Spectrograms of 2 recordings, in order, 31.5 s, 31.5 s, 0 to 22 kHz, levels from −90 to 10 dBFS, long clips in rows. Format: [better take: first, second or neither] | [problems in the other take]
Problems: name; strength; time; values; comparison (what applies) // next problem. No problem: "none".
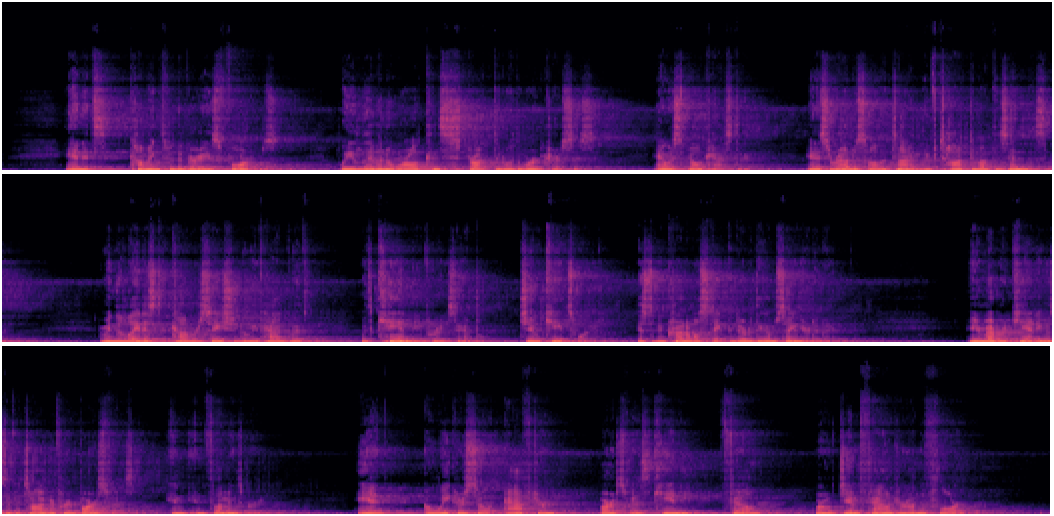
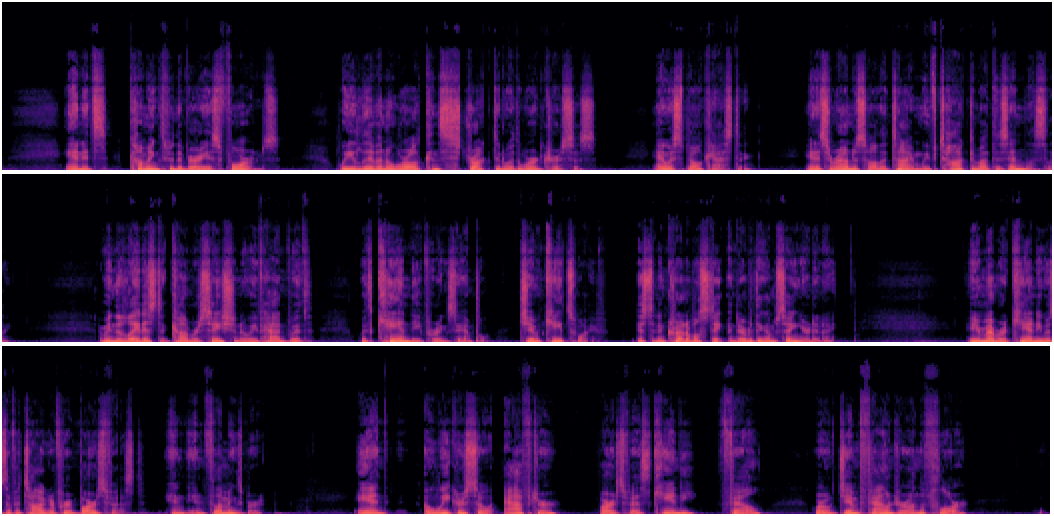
second | room echo; slight; dies away in 1.9 s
